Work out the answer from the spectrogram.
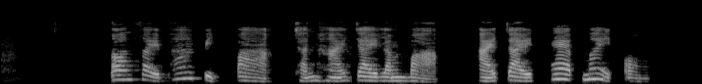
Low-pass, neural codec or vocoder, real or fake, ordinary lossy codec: none; none; real; none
